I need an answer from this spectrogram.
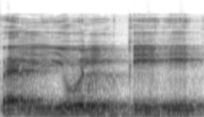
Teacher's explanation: ഖാഫിന് കുറഞ്ഞ തഫ്ഖീമാണ് കസ്റായതുകൊണ്ട്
